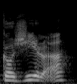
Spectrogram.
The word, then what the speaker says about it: Gojira: And talking about Godzilla as a franchise, Gojira is kind of what it's known as in Japan. Created in 1954. Surprisingly. The word Gojira, or Godzilla, we're going to call it Godzilla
